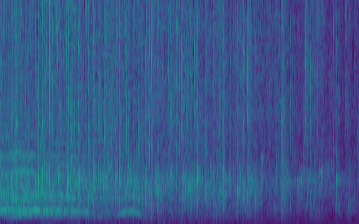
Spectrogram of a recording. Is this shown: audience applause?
yes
